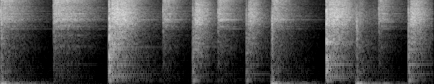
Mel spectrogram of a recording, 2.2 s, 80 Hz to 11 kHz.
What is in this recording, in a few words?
110BPM, acoustic drums; The Roots Drumloops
